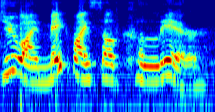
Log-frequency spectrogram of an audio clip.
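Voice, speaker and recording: A woman's voice: medium pitch, animated, takes it slowly, soft background music, voice pushed down. A woman voicing a haughty, stern noblewoman who gives clipped, imperious commands in a game story. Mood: cold anger. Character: haughty, stern noblewoman scolding a servant girl.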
